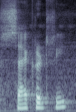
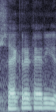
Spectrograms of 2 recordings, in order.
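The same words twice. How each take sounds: First: It is said with a British pronunciation. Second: It is said with an American pronunciation. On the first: "इसका जो है British pronunciation है" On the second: "इसका American pronunciation है"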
